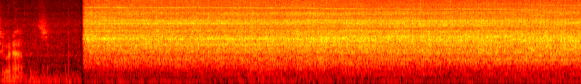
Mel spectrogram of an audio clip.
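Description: A power saw whines loudly and steadily.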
